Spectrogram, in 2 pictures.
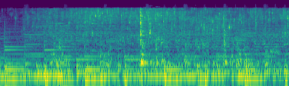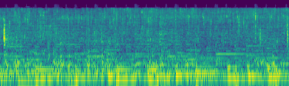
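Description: Batter-coated dumplings deep-frying in hot oil, a steady bubbling sizzle, with two sharp metal clinks from a slotted spoon against the pan about two and five seconds in.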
